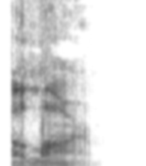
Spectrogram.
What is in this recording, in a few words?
"alarm", pronounce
